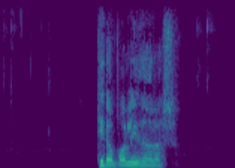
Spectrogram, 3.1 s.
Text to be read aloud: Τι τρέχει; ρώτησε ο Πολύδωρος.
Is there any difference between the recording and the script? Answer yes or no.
yes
